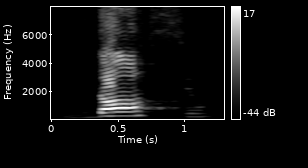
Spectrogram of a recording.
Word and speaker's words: dócil: Dócil, suavemente. Banana é a penúltima sílaba, que é a mais forte, ó. Dócil. Dó é a penúltima, né? Porque a gente conta o quê? Da direita para a esquerda, né?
